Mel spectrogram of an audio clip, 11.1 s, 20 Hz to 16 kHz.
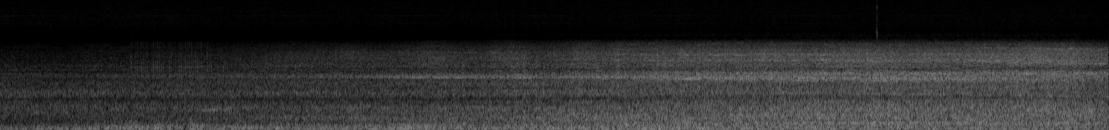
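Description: Double-deck Intercity train hauled by a DB class 146 electric locomotive passing, its wheel and rail noise growing steadily louder and loudest near the end before it fades off.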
